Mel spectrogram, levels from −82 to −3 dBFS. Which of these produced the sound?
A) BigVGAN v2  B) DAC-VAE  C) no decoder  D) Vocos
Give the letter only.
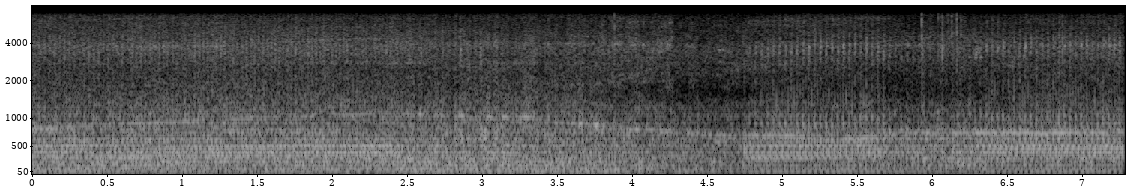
C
